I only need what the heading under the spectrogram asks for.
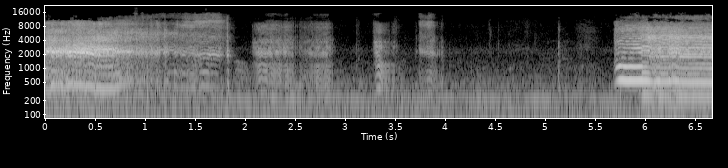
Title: Som de bebe chorando - Sound of crying baby 4:11 minutes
